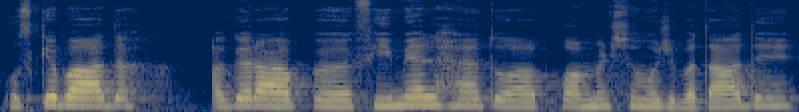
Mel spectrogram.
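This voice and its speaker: A woman's voice: on the high side, level tone, moderate pace. Patient woman teaching recitation rules. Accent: Pakistani Urdu. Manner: patient, explanatory, mixes English terms, checks in often with "okay?". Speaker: tajweed teacher. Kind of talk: step-by-step recitation lesson.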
